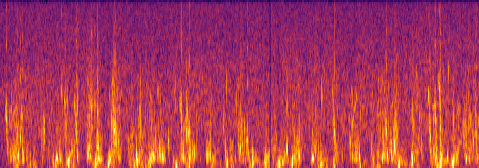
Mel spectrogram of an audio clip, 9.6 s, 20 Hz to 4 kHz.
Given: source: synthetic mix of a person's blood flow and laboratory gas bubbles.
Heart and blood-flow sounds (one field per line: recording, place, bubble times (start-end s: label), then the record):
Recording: Doppler ultrasound of blood flow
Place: precordium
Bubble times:
0.07-0.58 s: bubbles
0.80-0.93 s: bubbles
1.09-1.44 s: bubbles
1.46-1.61 s: bubbles
1.71-2.07 s: bubbles
2.17-2.45 s: bubbles
2.69-3.42 s: bubbles
3.48-3.54 s: bubbles
3.56-4.04 s: bubbles
4.10-4.30 s: bubbles
4.45-5.10 s: bubbles
5.70-5.80 s: bubbles
5.86-6.04 s: bubbles
6.21-6.49 s: bubbles
6.62-6.77 s: bubbles
6.81-7.24 s: bubbles
7.40-7.48 s: bubbles
7.55-8.02 s: bubbles
8.21-8.47 s: bubbles
8.54-9.11 s: bubbles
9.13-9.59 s: bubbles
From the record:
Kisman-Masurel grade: 342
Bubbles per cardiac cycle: rolling drumbeat, 9 or more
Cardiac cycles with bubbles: 100%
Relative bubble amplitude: moderate (0.250 to 0.450)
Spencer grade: 3 (all of the cardiac periods contain showers or single bubble signals, but not dominating or overriding the cardiac motion signals)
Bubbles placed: anywhere in the cardiac cycle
